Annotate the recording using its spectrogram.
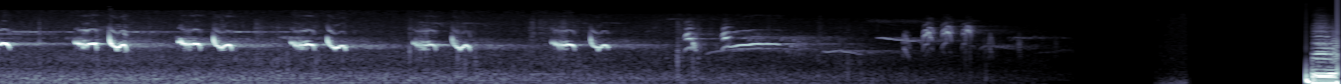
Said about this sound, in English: Anyone who's walked through a forest or just gotten up at sunrise knows that the feathered bunch makes quite a racket. But now we know what all the fuss is about. Next, what birds are really saying to each other.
